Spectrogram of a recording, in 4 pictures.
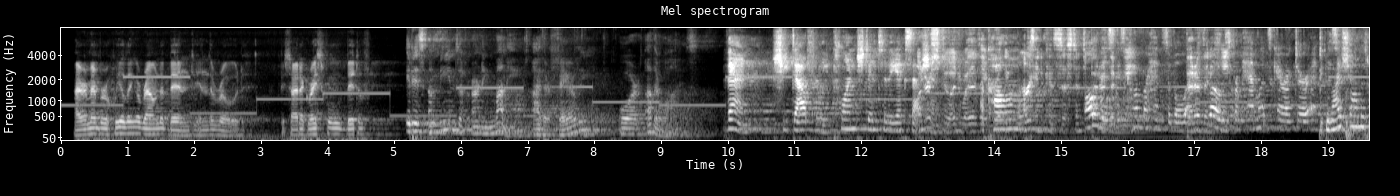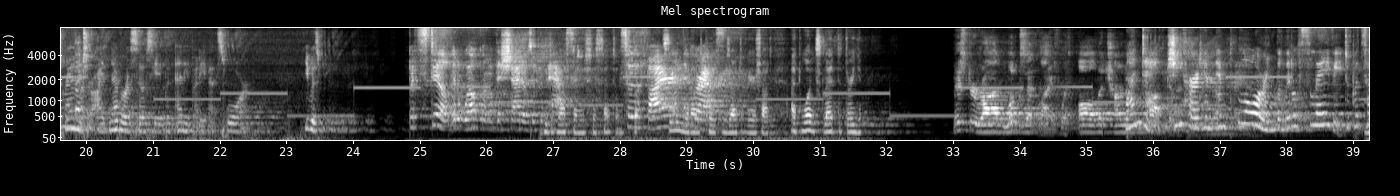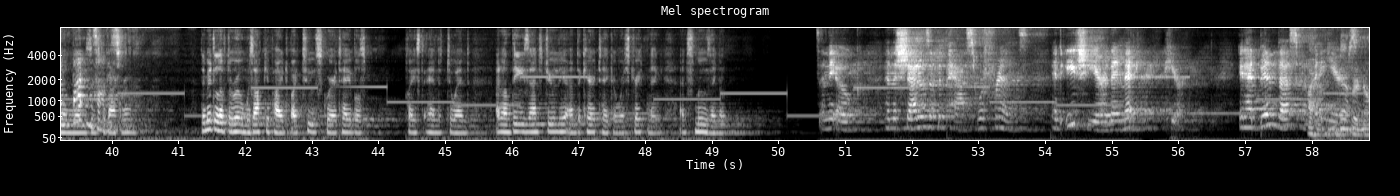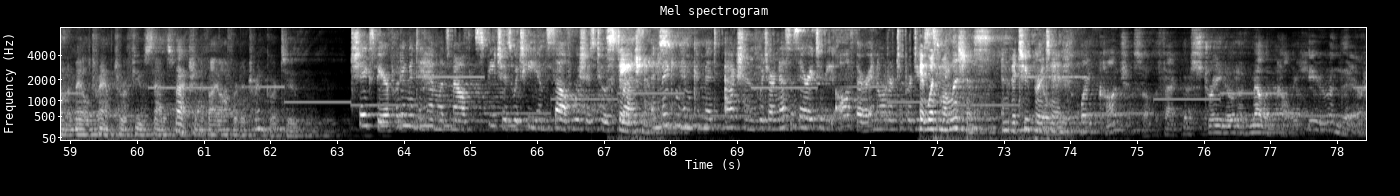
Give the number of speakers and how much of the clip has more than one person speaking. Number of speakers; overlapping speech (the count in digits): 10, about 18%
